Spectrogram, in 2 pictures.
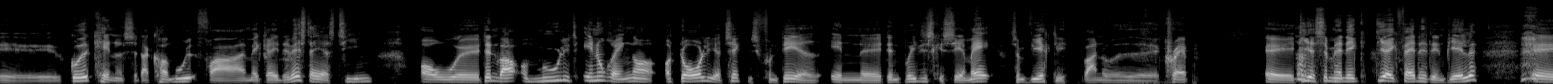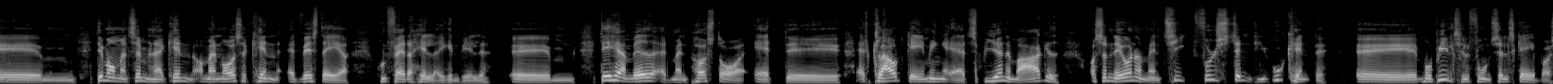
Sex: male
